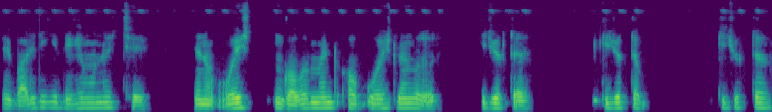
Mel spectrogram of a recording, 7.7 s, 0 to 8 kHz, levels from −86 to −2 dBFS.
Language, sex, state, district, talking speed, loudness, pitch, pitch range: Bengali, male, West Bengal, Jhargram, 145 wpm, -27 LUFS, 130 Hz, 115-135 Hz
